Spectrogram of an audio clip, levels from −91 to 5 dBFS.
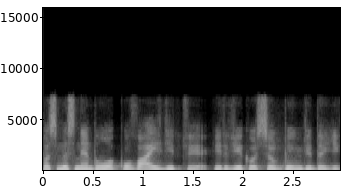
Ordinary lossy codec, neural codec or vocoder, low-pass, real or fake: Opus, 64 kbps; codec, 16 kHz, 0.5 kbps, FunCodec, trained on Chinese and English, 25 frames a second; 7.2 kHz; fake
